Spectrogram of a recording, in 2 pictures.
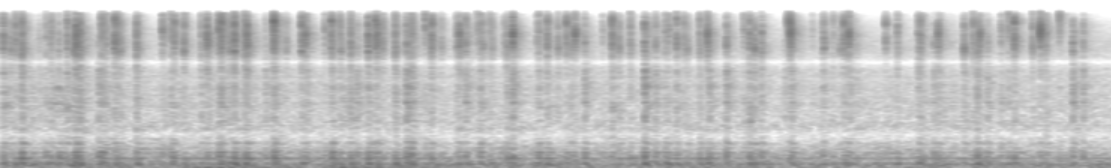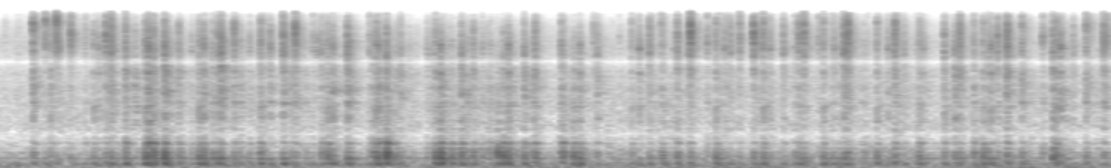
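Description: A flat, light, solid wooden tabletop is tapped quickly and rhythmically with the long natural nails of both hands. The taps come as a dense, mostly soft clatter with a low rumbling body underneath. There are brighter clicks on top, and a few louder taps come around the middle.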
